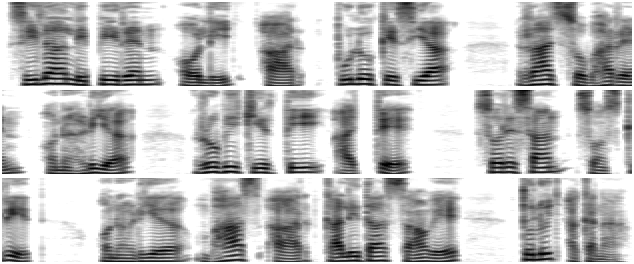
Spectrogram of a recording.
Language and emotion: Santali, neutral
